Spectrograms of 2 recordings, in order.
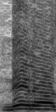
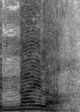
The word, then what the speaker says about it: Nyla: Shalia Graham Campo Alpha's Naylor Simpson runs out of three. That should be Nyla.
